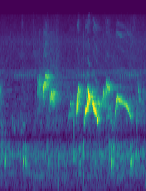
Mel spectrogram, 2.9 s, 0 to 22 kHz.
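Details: Red-whiskered bulbul decoy singing during trapping on 8 April 2019 to draw wild rivals, flicking wings and tail; two quick bursts of loud, liquid, downslurred warbles in close succession.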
